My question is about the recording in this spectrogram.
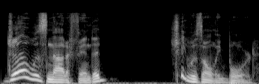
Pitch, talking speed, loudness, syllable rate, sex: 135 Hz, 185 wpm, -16 LUFS, 6.4 syllables/s, male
